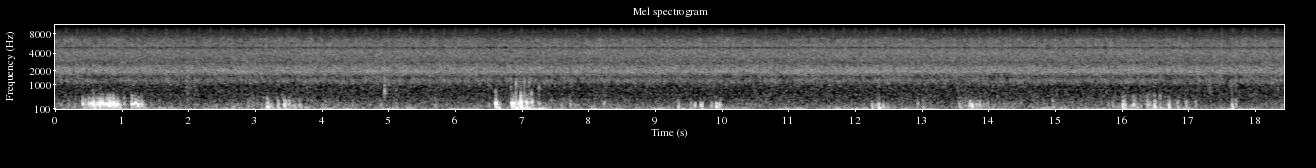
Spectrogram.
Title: Hungry Stomach growling 2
